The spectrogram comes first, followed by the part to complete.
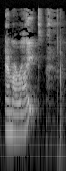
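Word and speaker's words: amirite: It is A-M-I-R-I-T-E, and it is pronounced. Am I right?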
